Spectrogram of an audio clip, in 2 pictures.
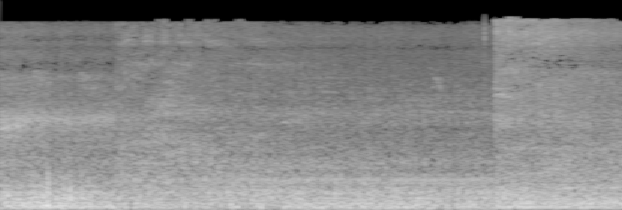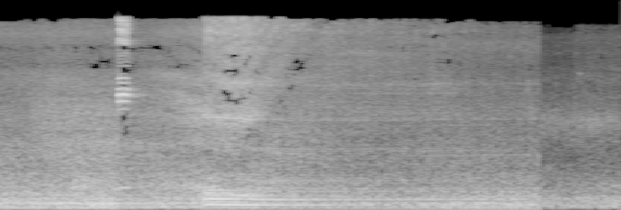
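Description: A motorcycle engine passes close by about seven seconds in, loud at first and then fading as it moves away, over a low rumbling street background. A short sharp click comes just before it, and the sound cuts off abruptly near the end.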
